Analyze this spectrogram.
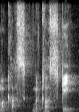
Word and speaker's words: McCluskey: I pronounced that right, haven't I? Yep. McCluskey. You got it right the first time.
